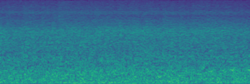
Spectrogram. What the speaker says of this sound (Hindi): पहाड़ी नदी में गरजती लहरें बहने लगी।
